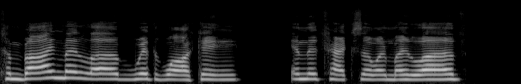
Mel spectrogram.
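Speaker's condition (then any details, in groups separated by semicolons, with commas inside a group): Cerebral palsy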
